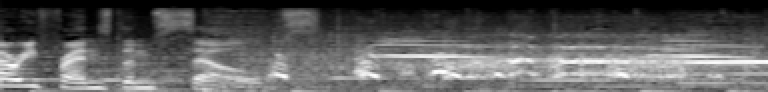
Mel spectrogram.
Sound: barking, meowing, rooster crows

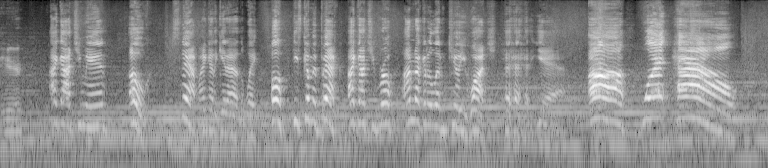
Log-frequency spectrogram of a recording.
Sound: satisfied laughter

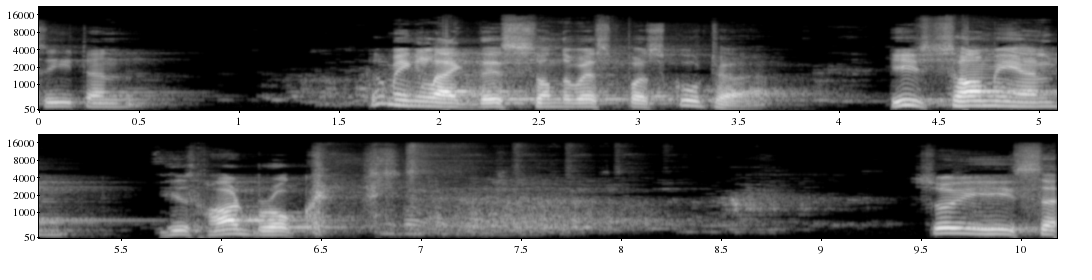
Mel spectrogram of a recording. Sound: laugh

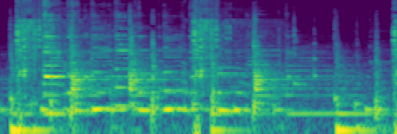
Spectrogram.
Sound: camera shutter snapping

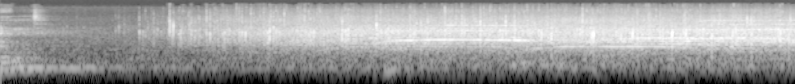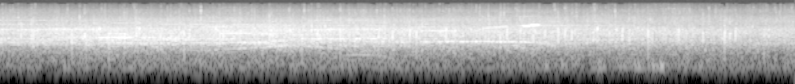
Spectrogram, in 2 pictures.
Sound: applause and cheering

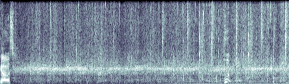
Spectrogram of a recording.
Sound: gears grinding

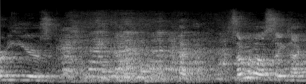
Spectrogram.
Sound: laughing

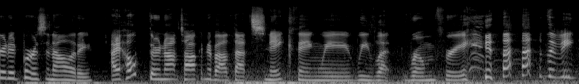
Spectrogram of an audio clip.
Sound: laughter

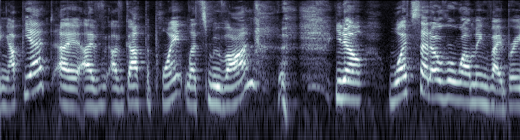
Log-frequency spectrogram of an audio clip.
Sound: chuckling

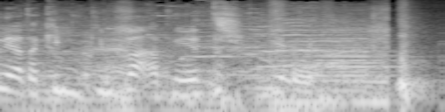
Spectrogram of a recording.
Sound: imitating the sound of a horse being whipped

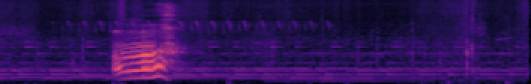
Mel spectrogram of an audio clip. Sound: grunts

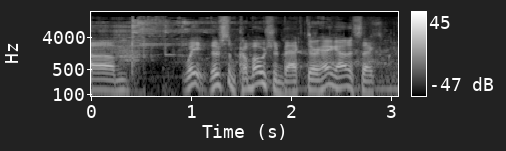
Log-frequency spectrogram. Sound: laughs; glass smashes; whispering

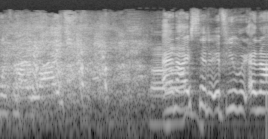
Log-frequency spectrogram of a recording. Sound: audience laughing

